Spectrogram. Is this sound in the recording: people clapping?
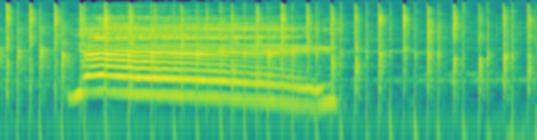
yes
